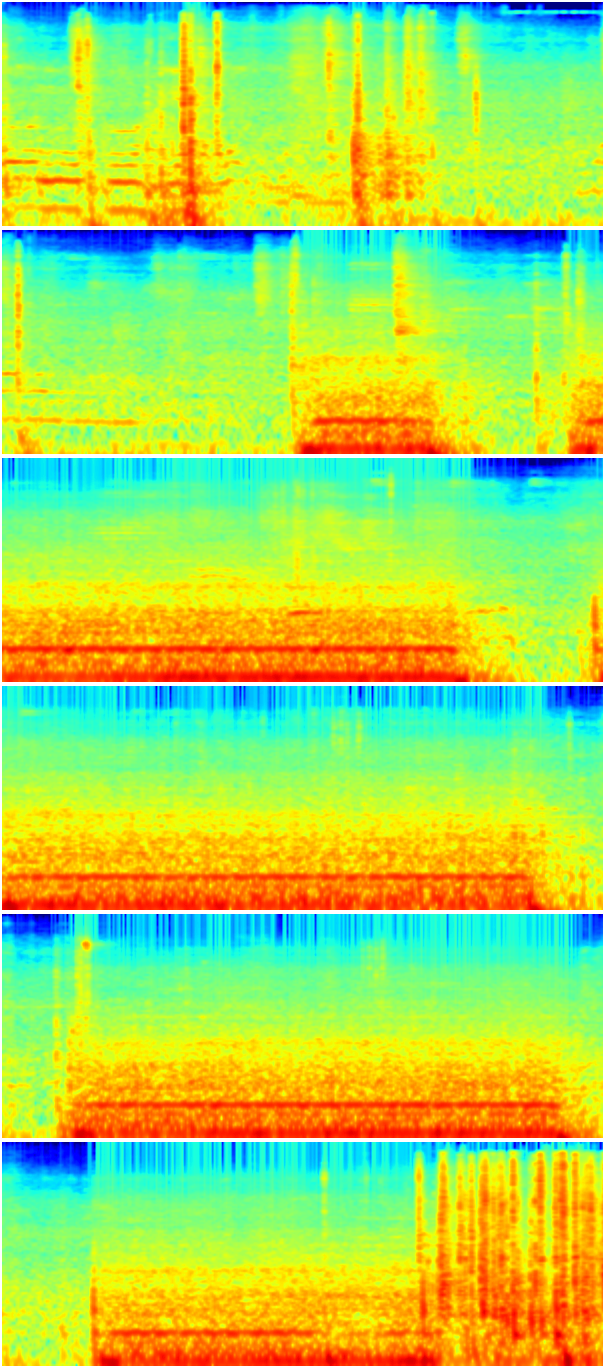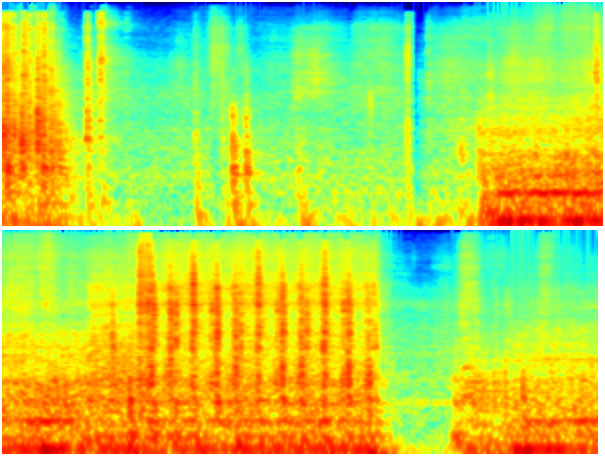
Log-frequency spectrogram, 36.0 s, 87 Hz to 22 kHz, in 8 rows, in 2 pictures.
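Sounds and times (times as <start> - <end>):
washing machine motor humming: 18.4 - 22.6, 23.2 - 25.9, 30.4 - 36.0.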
